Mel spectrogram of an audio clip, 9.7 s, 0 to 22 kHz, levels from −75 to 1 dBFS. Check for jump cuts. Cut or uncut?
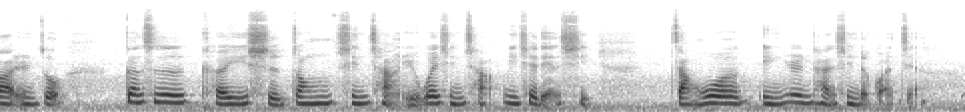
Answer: uncut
